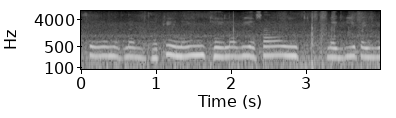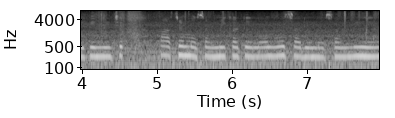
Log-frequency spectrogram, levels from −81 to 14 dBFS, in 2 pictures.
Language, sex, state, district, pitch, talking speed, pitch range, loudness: Hindi, female, Bihar, Gaya, 240 Hz, 115 wpm, 235-250 Hz, -13 LUFS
